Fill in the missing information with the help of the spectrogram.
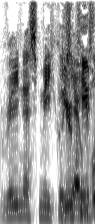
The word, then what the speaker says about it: Rinus Michels: Is that how we've agreed to pronounce it? – I think that's how you pronounce it. Rinus Michels. – Usually go Rinus Michels, and then I've heard like Renu Michel, and so I don't know what to go with that.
